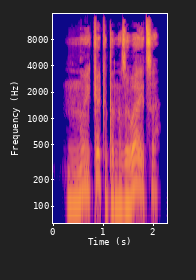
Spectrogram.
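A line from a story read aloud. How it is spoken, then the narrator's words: Grumbled. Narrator (Russian): пробурчал я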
